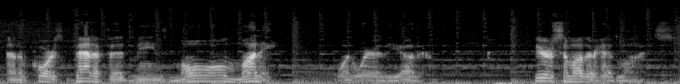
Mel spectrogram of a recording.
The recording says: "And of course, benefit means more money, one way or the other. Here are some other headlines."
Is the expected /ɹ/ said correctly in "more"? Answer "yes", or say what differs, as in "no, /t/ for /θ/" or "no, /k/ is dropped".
no, /l/ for /ɹ/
